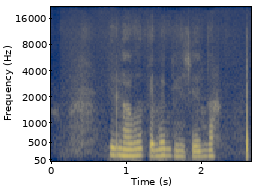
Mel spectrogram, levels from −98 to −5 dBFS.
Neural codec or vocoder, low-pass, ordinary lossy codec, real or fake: codec, 44.1 kHz, 2.6 kbps, DAC; none; none; fake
